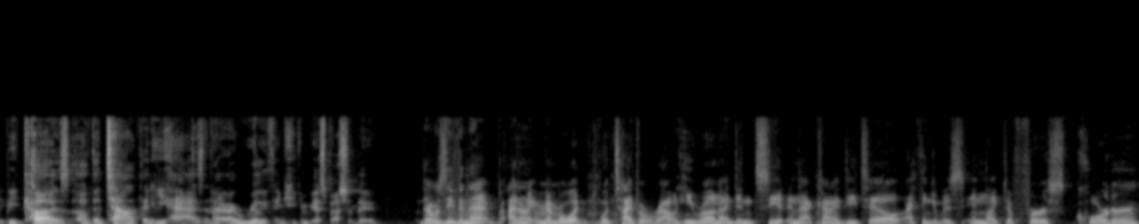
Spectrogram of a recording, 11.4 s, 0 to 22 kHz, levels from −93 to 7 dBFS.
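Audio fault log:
No technical fault can be heard anywhere in this speech recording.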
